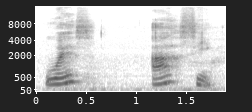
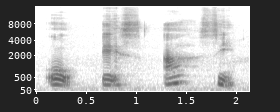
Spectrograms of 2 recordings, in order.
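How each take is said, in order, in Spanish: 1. Dos vocales se unen, así que son tres sílabas. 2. Las vocales se mantienen separadas, así que son cuatro sílabas. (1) "nos va a resultar con tres" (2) "Lo normal serían cuatro sílabas"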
